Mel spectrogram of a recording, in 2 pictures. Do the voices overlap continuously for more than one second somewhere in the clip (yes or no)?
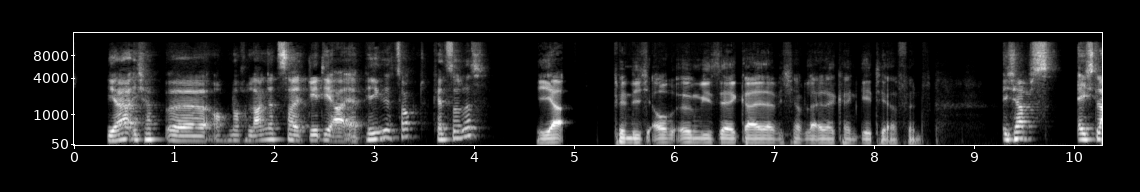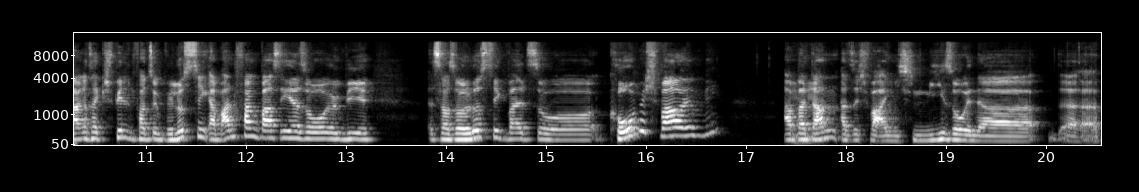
no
